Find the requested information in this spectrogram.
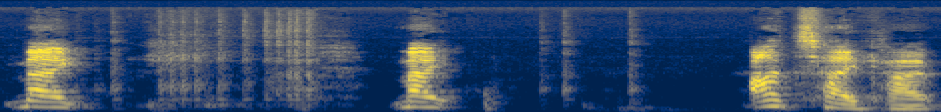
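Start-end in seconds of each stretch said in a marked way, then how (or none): none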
